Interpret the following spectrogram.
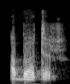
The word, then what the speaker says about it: abattoir: तो ऐसी जगह जहां पे पशुओं को काटा जाता हो तो उसको बोलते हैं अबाटर। क्या बोलते हैं? अबाटर। तो आपको याद हो गया। इसकी स्पेलिंग भी थोड़ी महत्वपूर्ण बन जाती है, तो उसको भी देख लेंगे, ABATTOIR, ठीक है।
